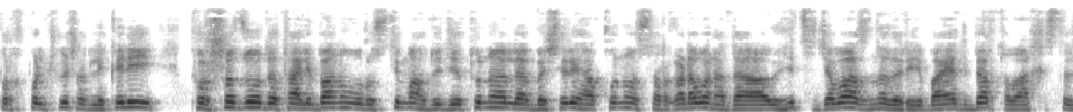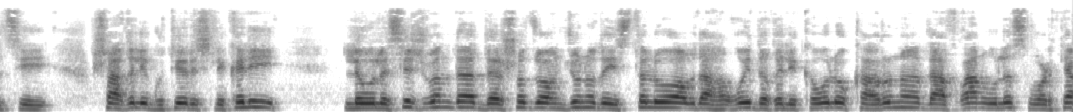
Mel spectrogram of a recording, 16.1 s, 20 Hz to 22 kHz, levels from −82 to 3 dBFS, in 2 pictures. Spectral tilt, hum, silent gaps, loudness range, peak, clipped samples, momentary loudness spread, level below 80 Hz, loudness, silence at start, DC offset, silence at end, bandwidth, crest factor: -5 dB/octave; none; none; 3 LU; -6 dBFS; under 0.1%; 8 LU; -68 dBFS; -22 LUFS; 0 s; under 0.1%; 0 s; 15.5 kHz; 16 dB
